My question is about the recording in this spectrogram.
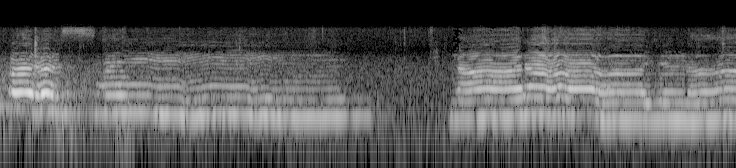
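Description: Sanskrit mantra chanted in long, drawn-out notes: two phrases, each settling onto a lower held note, with a short pause for breath about three seconds in.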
